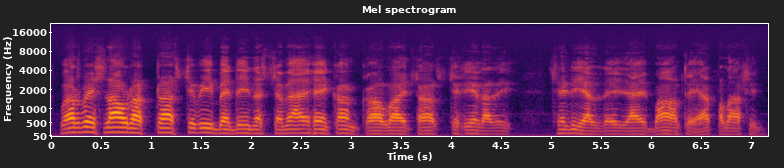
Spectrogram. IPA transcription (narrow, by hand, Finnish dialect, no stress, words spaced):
muɑ rupes nɑurɑtːɑː sĭtːe ʋiːmːen niːn etːæ mæː yheŋ kɑnkɑːl lɑitɑːn̞ sĭtːe sielæ ni selĭjælːej jæim mɑːtej jɑ pɑlɑsin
